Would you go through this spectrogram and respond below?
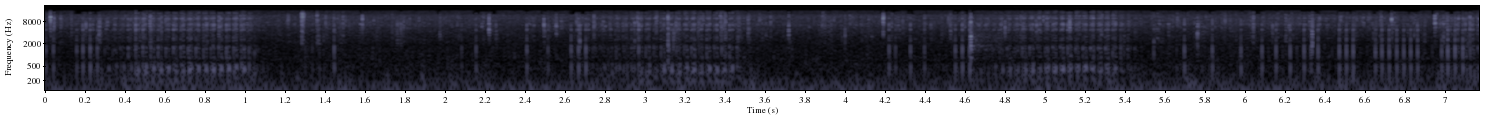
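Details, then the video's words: Purring domestic cat beside a crackling fireplace in autumn ambience: continuous deep vibrating rumble, rising and falling in brighter breathing phases roughly every two seconds, with frequent wood crackles and snaps. "Fall asleep to the Purring of a Cat & Fireplace"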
